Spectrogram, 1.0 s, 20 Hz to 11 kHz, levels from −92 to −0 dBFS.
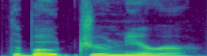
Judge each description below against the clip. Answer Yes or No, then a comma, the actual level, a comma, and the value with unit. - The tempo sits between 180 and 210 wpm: No, fast, 230 wpm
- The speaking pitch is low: No, high, 205 Hz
